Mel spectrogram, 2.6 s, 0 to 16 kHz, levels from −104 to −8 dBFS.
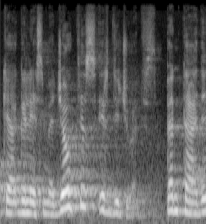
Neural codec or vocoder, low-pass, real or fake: none; 14.4 kHz; real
